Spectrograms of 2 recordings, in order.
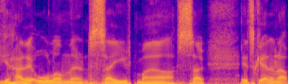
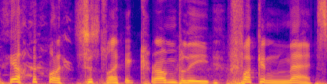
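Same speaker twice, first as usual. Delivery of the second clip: laughing through the words; giggling, slow and breathy; 6 semitones higher than usual. Real, not acted. Laughing at crushed chocolate bar.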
